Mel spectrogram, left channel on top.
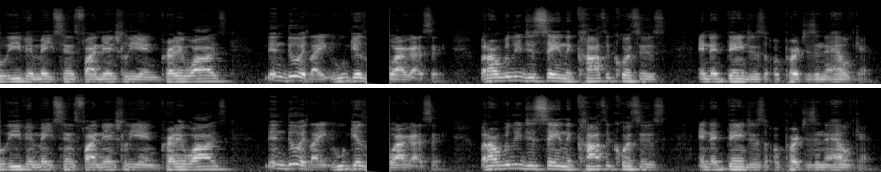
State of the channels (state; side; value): normal; both; correlation 0.55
